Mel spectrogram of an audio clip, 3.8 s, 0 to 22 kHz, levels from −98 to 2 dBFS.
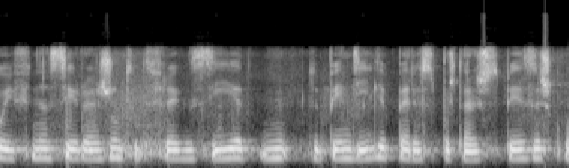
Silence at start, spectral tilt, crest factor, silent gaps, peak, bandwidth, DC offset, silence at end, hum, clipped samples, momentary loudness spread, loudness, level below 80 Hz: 0 s; -3 dB/octave; 16 dB; none; 0 dBFS; 8.2 kHz; under 0.1%; 0 s; none; under 0.1%; 6 LU; -15 LUFS; -66 dBFS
